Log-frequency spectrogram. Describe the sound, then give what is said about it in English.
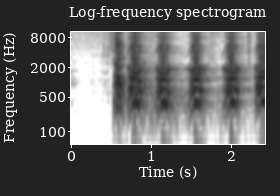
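A big St. Bernard with a small keg of Penderyn around its neck barks six times in a steady, insistent rhythm, each deep woof loud, with no voices around it. “You're a Welsh, St. Bernard.”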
